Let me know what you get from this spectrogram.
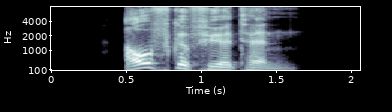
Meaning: inflection of aufgeführt: 1. strong genitive masculine/neuter singular 2. weak/mixed genitive/dative all-gender singular 3. strong/weak/mixed accusative masculine singular 4. strong dative plural
- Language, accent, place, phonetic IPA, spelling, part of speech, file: German, Germany, Berlin, [ˈaʊ̯fɡəˌfyːɐ̯tn̩], aufgeführten, adjective, De-aufgeführten.ogg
